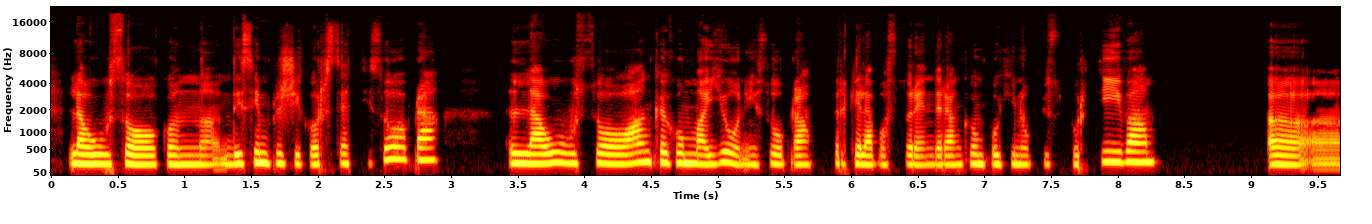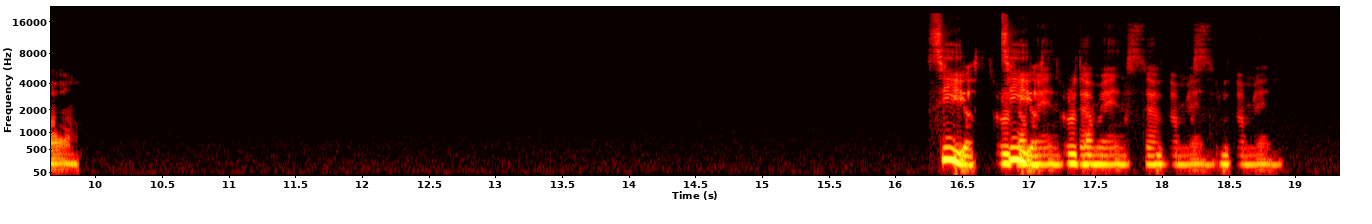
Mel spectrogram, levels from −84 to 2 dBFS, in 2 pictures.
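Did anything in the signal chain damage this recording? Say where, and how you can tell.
Yes. From 16.8 s to the end, a doubled audio track appears: a full-band copy trails about half a second behind at roughly equal level, likely from a second, slower capture path or routing stage. Unlike echo or reverb, it starts abruptly and has no decay or room colour.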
